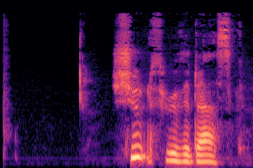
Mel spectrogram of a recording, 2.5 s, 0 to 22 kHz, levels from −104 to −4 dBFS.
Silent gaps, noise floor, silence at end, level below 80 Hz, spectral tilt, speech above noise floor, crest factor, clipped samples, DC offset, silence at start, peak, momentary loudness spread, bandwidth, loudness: none; -81 dBFS; 0.25 s; -66 dBFS; -5 dB/octave; 61 dB; 18 dB; under 0.1%; under 0.1%; 1.15 s; -6 dBFS; 20 LU; 16 kHz; -21 LUFS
